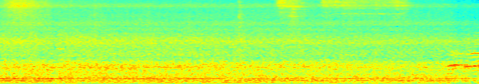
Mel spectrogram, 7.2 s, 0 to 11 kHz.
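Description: Passenger train hauled by a GE CC201 diesel-electric locomotive running at the station platform, a steady loud rumble with brief high-pitched wheel squeals about four to six seconds in. A held tone begins just before the end.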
